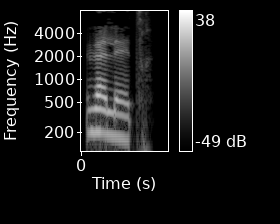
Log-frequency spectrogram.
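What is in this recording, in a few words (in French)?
"la lettre", French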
